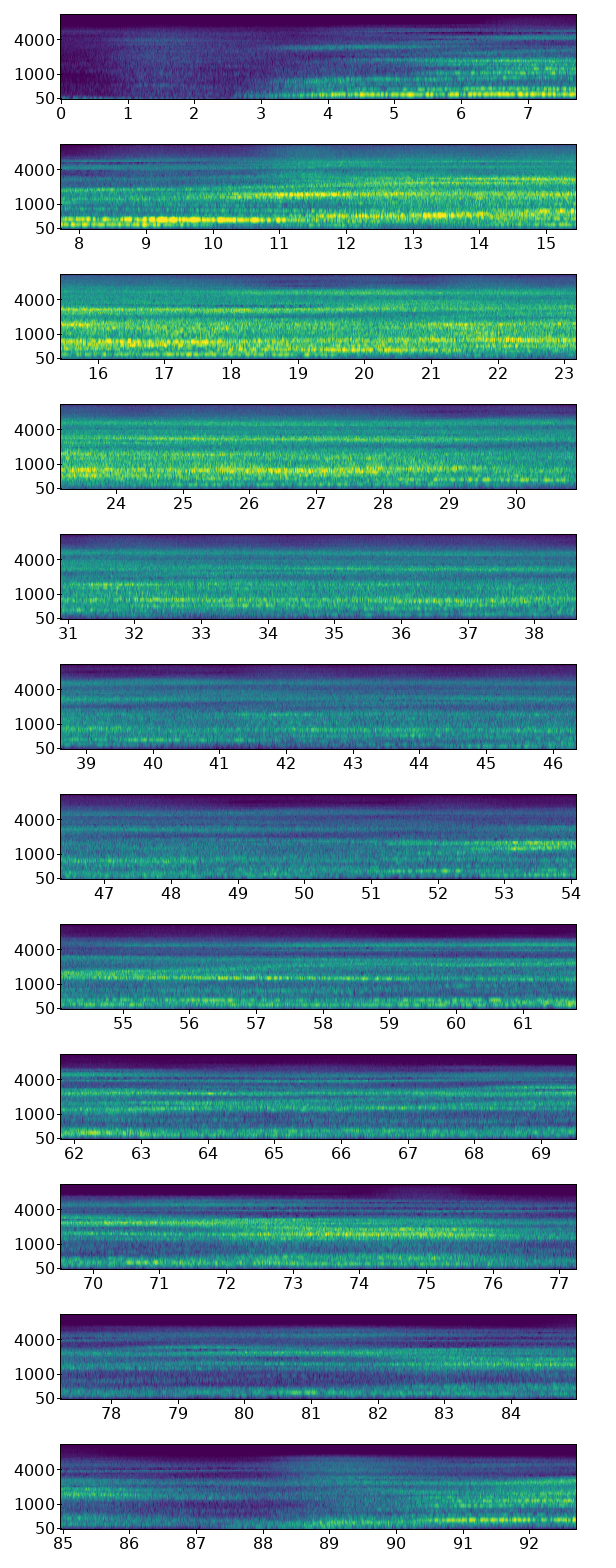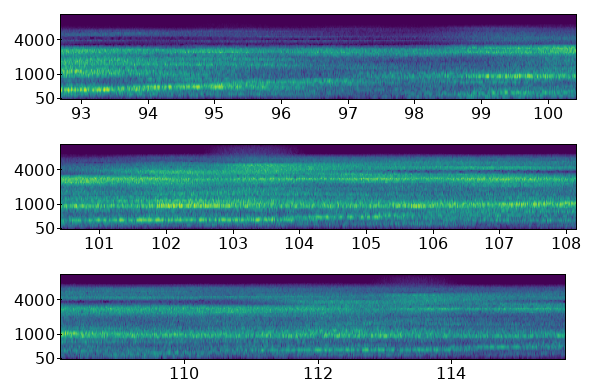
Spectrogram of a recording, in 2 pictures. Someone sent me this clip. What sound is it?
ambinet hell
ambient, anxious, background-sound, creepy, drama, haunted, hell, spooky, terrifying, terror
